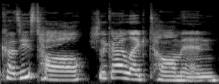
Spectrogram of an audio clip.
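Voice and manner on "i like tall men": ordinary talk, nothing marked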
